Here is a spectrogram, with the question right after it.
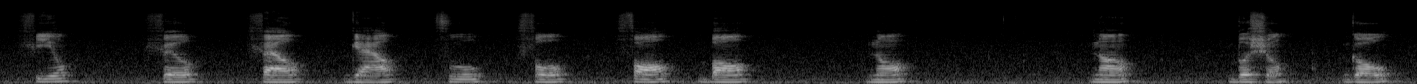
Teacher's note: The tip's touching the alveolar ridge, but the back of the tongue is like raised. It's bunched up, and it's approaching the velum, right? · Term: dark L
